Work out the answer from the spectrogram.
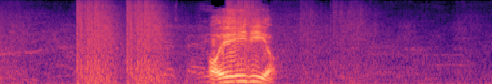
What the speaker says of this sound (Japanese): これ E 押したら弾が爆発弾になる。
